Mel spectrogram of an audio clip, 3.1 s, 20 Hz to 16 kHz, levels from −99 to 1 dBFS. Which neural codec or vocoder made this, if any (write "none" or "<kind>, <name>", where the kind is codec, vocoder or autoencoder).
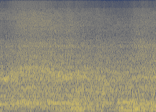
autoencoder, DAC-VAE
